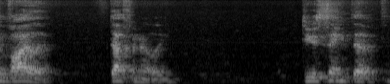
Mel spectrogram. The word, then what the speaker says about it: violet: I think it was violet. Yeah, they might not pronounce the T.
